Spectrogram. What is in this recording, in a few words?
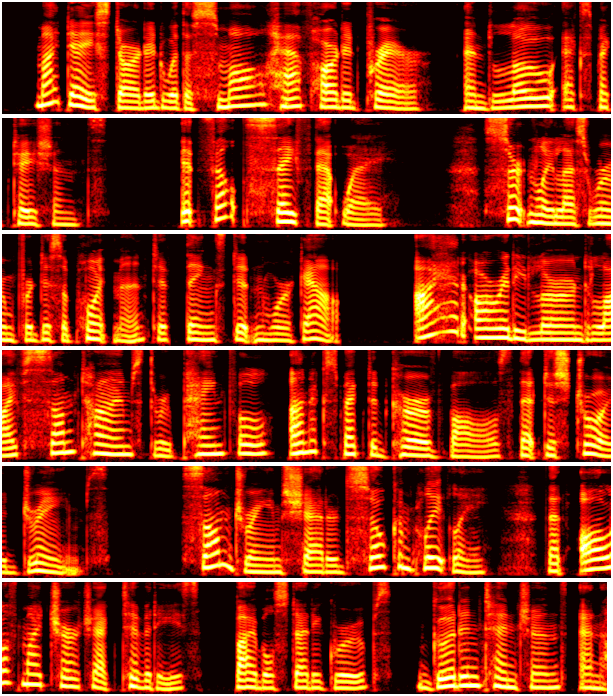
Non Fiction Religion Female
